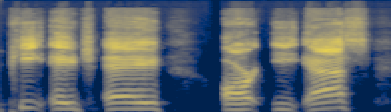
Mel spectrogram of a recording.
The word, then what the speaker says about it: Phares: You could also see me on YouTube at Speechless or Speechless with Phares, last name Phares. I know it sounds like Ferris Bueller's Day Off, but it's spelled Phares.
